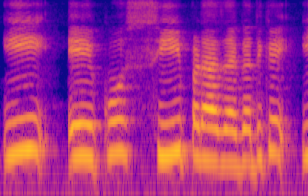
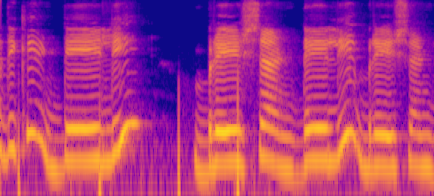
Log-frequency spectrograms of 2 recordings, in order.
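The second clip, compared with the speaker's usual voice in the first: ordinary delivery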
